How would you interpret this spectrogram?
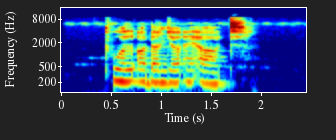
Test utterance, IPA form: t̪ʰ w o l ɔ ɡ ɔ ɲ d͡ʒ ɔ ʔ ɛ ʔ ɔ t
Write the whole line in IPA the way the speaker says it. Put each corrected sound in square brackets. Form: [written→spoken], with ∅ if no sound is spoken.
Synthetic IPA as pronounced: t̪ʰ w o l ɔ [ɡ→d] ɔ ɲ d͡ʒ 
